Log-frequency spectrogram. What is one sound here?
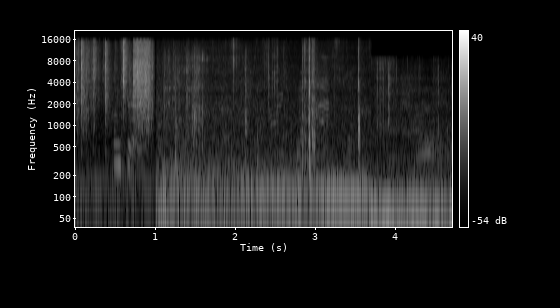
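Scooter wheels roll on concrete.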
